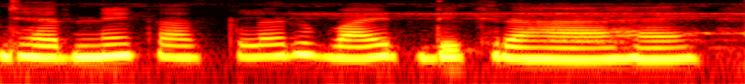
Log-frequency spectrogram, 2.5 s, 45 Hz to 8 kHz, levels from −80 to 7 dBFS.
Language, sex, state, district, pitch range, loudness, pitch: Hindi, female, Jharkhand, Garhwa, 225-250 Hz, -12 LUFS, 240 Hz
